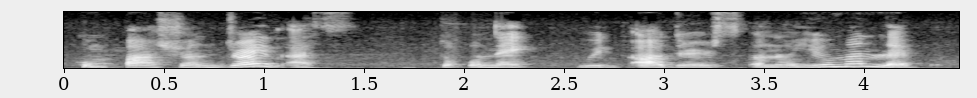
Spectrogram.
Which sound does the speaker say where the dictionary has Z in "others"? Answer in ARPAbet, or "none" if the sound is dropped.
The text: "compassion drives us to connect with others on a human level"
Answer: S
